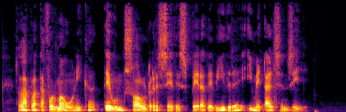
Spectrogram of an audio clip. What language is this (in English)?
Catalan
